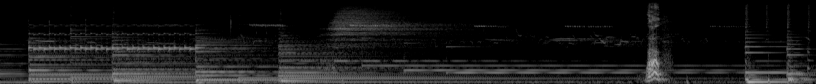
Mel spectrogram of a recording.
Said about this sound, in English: Woof, woof. Now stop that. Stop, stop it. Just stop now.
